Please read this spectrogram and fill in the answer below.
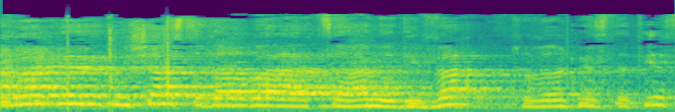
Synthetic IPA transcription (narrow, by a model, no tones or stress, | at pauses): aveʁakneset̪ɡiʃazt̪od̪aʁabaːlaːt͡saanedivaχaveʁakneset̪at̪ia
